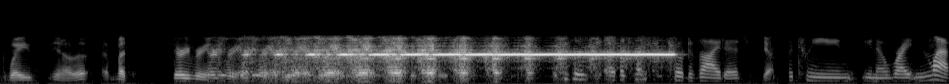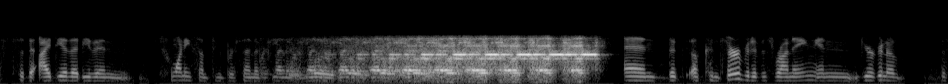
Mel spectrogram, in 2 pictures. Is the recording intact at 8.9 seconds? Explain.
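No. At 8.9 seconds the speech passes through the AMR narrowband mobile codec, as it does for the whole clip. The codec rebuilds the voice from a vocal-tract model driven by a few pulses in each 5 ms. The band runs from about 250 Hz to 3.5 kHz, and nothing above 3.8 kHz comes through. The damage is plainly audible: a thin, buzzy, synthetic voice. That coarseness fits a low rate near 8 kbps.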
